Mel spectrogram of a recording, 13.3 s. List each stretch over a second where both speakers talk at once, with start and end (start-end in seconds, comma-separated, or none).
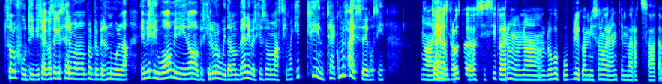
none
